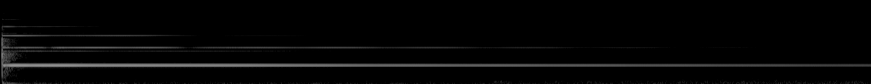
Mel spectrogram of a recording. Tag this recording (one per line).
temple
monastery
